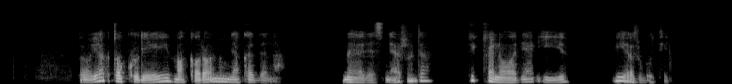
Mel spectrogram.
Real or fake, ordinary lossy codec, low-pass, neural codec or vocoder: fake; MP3, 64 kbps; 7.2 kHz; codec, 16 kHz, 1.1 kbps, Voila-Tokenizer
